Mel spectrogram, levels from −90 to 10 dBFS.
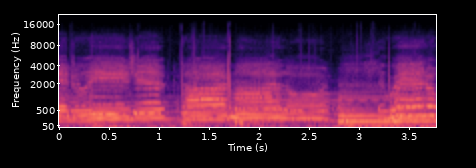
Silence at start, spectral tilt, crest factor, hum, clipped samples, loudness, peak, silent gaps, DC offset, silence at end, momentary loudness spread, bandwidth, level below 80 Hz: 0 s; -7.5 dB/octave; 14 dB; none; under 0.1%; -23 LUFS; -8 dBFS; none; under 0.1%; 0 s; 5 LU; 12 kHz; -44 dBFS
